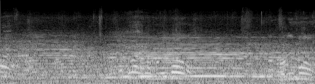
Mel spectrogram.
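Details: Cattle at a busy cattle market lowing in drawn-out, harmonic moos, one held steady for about half a second, over a constant hubbub of men talking and bargaining nearby.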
